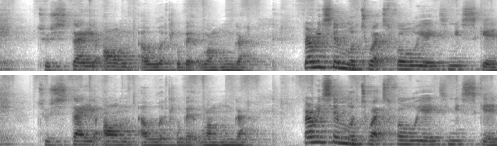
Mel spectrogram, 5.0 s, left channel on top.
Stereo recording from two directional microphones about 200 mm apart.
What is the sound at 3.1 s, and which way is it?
Speech, 45° right (ahead or behind).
